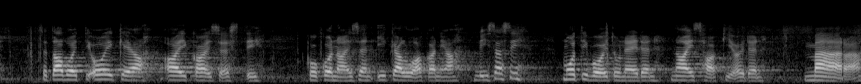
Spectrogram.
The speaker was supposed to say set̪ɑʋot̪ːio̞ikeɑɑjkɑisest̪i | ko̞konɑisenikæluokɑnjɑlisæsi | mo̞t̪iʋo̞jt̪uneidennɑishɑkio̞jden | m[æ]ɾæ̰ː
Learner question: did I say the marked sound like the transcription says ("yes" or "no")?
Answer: no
